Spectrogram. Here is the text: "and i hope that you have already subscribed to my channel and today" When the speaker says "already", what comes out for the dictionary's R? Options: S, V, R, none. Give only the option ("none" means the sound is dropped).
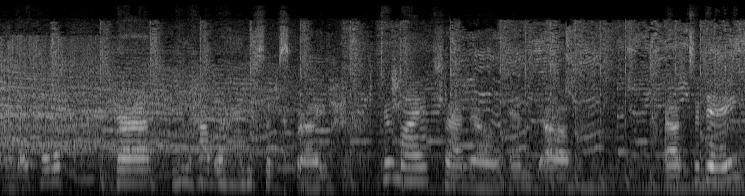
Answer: none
